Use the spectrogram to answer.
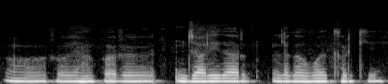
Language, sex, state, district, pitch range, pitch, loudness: Hindi, male, Punjab, Pathankot, 140-145 Hz, 140 Hz, -12 LUFS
